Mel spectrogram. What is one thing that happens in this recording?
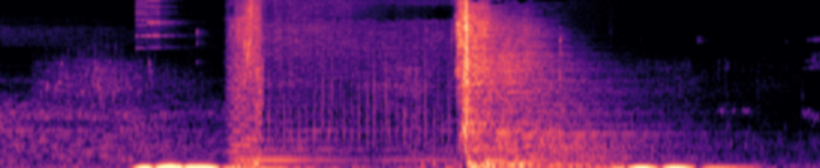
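An electric beam crackles and zaps loudly.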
